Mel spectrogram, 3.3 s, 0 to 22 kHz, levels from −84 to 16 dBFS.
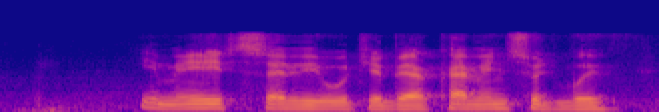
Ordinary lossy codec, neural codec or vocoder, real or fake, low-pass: Opus, 64 kbps; codec, 16 kHz in and 24 kHz out, 0.6 kbps, FocalCodec, streaming, 4096 codes; fake; 7.2 kHz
